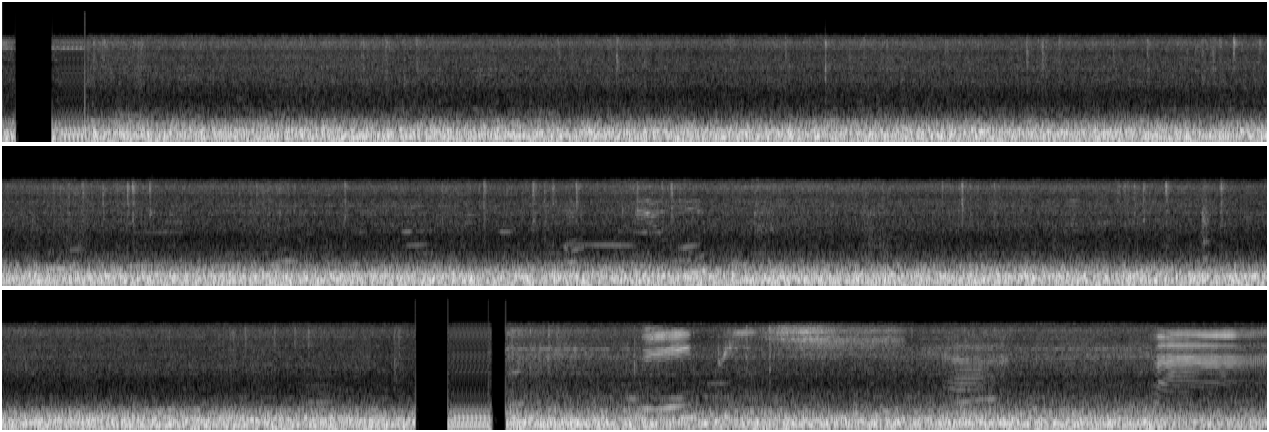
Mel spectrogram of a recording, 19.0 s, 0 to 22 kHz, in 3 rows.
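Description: Steady, loud jet airliner cabin noise in flight: the rumble of the engines and airflow. It cuts out sharply for a moment twice, once right at the start and once about 15 seconds in.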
